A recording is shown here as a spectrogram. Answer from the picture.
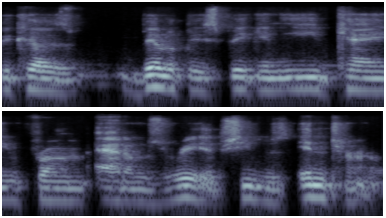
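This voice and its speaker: A man with an American accent, fairly low in pitch, at a fairly slow pace. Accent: sounds country. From California. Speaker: occult teacher. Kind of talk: lecture with reading aloud. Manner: halting.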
